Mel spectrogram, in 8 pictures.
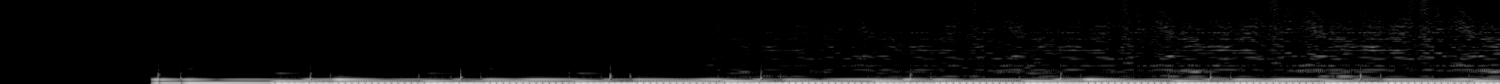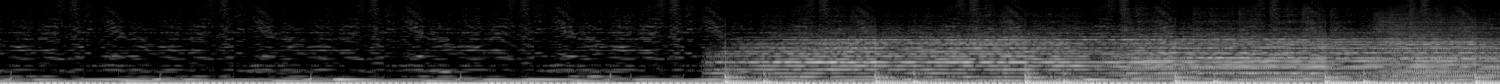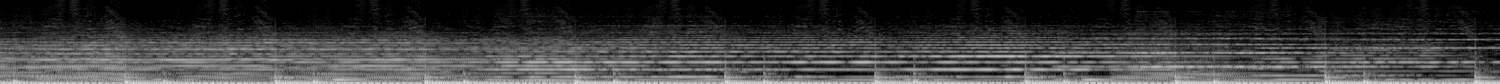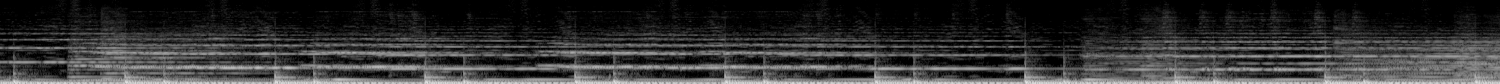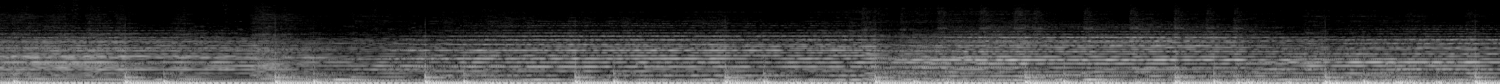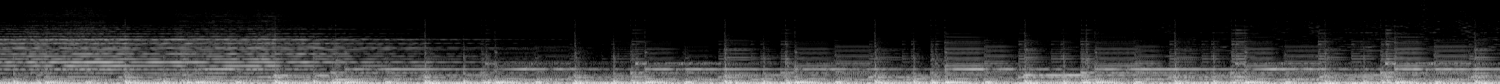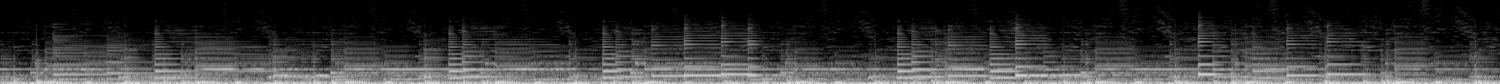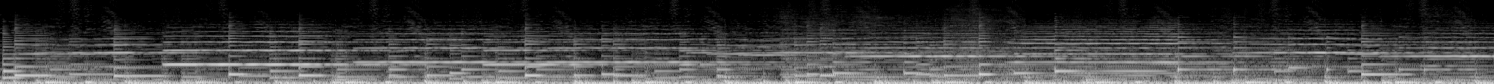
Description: Synth- Trumpet
Synth, Piano, Bowed Piano, Bass, Drums, Percussion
